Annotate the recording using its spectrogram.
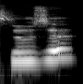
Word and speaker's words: Sousa: Sousa? Because like a sous chef.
